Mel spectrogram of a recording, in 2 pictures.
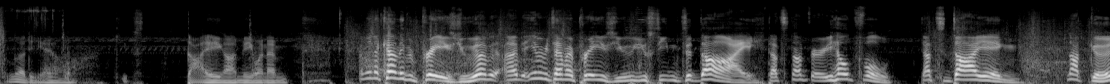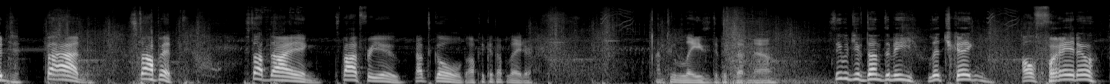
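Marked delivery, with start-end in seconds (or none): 3.6-15.1 high, loud exasperated telling-off; playful, loud exasperation; mock scolding. Scolds minion as if a pet. 19.4-22.1 high, loud playful accusation; mock reproach. Mock blame of the minion.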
